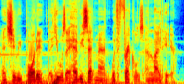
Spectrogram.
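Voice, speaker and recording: A man at a fairly low pitch with ordinary pitch variation and a very fast pace, with music in the background. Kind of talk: true crime narration.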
